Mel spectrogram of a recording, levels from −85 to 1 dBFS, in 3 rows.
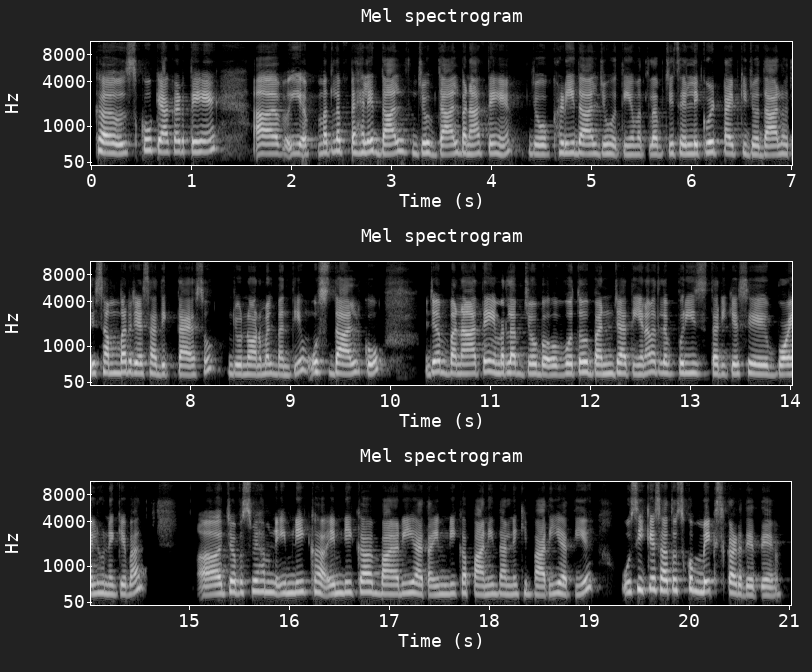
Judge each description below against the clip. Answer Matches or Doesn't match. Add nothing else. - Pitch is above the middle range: Matches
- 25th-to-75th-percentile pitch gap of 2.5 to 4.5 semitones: Matches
